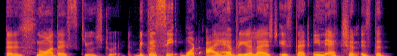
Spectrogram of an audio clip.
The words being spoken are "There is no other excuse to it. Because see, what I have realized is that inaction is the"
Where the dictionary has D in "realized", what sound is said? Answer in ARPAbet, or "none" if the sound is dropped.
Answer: D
